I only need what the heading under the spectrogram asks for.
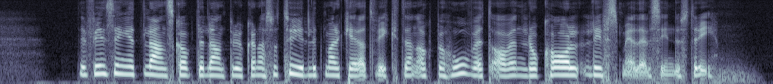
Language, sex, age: Swedish, female, 30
